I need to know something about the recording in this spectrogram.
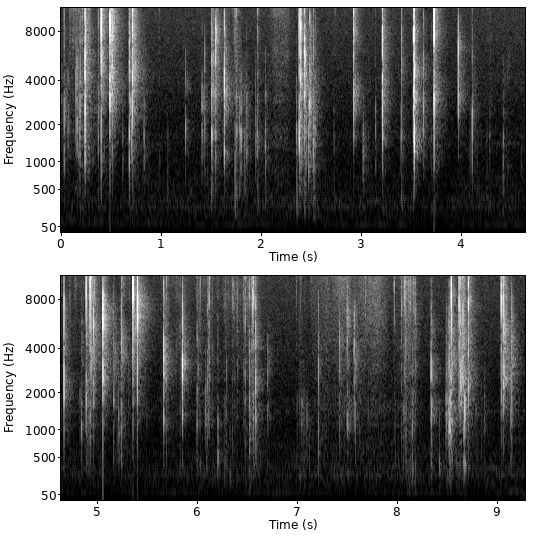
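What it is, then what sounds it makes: Plastic bag of flour. Long teal nails crush and scratch a medium clear plastic bag with a purple label, full of flour or grain. Dense, bright crinkling and crunching come in quick irregular bursts of short, sharp crackles with almost no low end, over about nine seconds.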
